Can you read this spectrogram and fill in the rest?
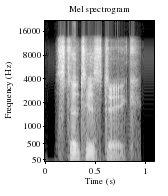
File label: "statistic", British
